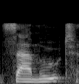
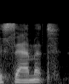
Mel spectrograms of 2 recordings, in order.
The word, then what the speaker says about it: Samut: Samut. I don't know how you pronounce it. I say Samut. It's like salmon, but ut.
